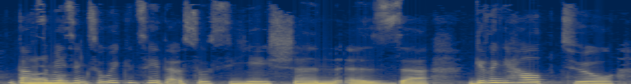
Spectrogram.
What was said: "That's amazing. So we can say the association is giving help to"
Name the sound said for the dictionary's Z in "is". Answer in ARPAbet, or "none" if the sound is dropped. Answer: Z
